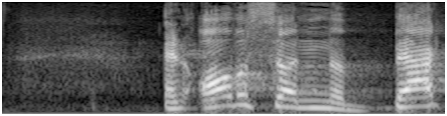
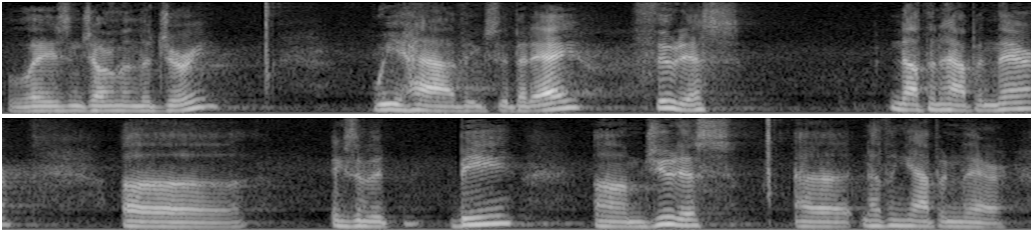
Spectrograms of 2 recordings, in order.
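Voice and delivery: low, soft, fast offhand lawyer voice; mock lawyer address; 7 semitones lower, 9 dB quieter than usual. Gamaliel addressing the Sanhedrin, low quick mock-lawyer summary. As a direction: brush the case aside like a smooth lawyer. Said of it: "He's like".

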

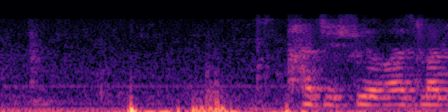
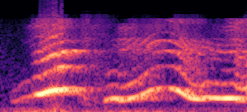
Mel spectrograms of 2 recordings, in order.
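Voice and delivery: laughing shout; 8 semitones higher, 10 dB louder, much slower than usual. Real, not acted. Mouth-full shouted quarrel.

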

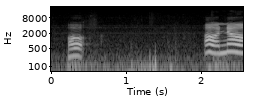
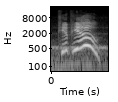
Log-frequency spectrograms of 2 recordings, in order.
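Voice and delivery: pew pew gun sounds; 6 semitones higher, 5 dB louder than usual. Pretend. Gun noise imitation.

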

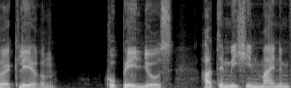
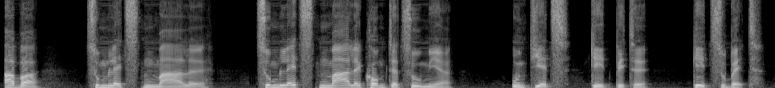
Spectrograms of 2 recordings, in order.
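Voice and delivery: resolved father; 6 semitones higher than usual. A narrator's reading. Father resolves, sends children away.

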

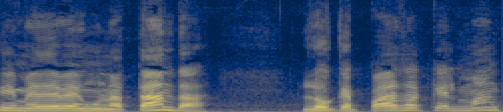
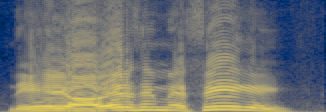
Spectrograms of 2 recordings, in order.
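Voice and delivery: loud, higher, overly cheerful cover-up; loud bluffing greeting; 6 semitones higher, 15 dB louder than usual. Acted. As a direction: shout cheerfully as if it were all a joke. Caught debtor bluffing loudly.

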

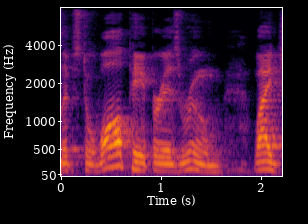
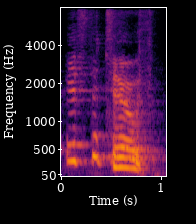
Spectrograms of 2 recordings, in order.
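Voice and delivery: put-on whiny little boy; high boy voice; 5 semitones higher, 4 dB louder than usual. Stuart voice.

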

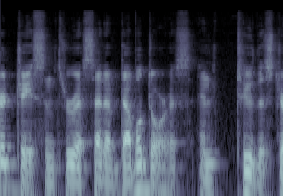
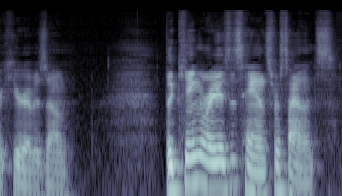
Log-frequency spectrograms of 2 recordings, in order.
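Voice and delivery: plain reading voice

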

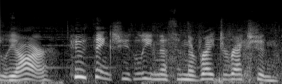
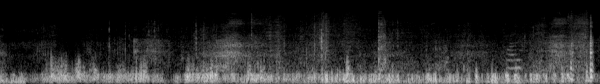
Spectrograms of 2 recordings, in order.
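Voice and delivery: breathless laughter; 6 semitones higher, 4 dB quieter than usual. Real, not acted. Laughs at the horses' crossing.

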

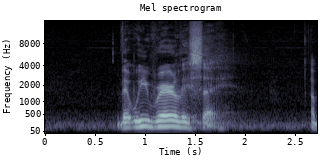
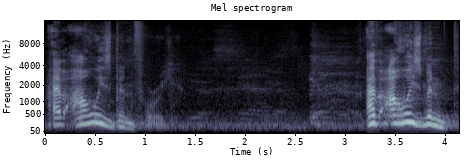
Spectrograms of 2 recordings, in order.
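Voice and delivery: gentle voice of God; 8 dB quieter than usual. Retold or imitated. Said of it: "He's like".

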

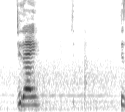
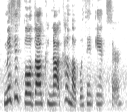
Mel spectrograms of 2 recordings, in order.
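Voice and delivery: ordinary delivery, nothing marked

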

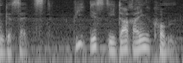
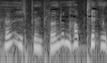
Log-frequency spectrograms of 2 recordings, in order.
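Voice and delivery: mock bimbo quote; 7 semitones higher than usual. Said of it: "dieser typische ... Charakter".

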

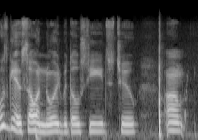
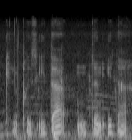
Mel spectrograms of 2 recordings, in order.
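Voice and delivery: whispering; 3 semitones lower, 12 dB quieter, faster than usual. Real, not acted. Whispering to game characters.

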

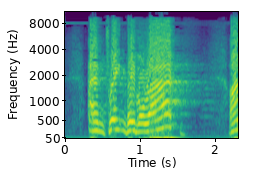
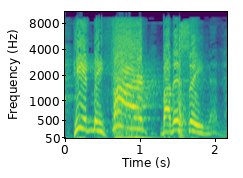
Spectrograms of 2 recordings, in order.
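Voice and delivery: normal talking voice

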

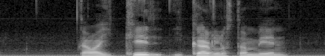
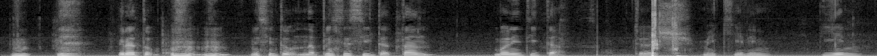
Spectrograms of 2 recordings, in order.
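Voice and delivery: cutesy princess voice; 10 semitones higher than usual. Pretend. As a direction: coo like a pampered princess. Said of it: "ya voy a parar de frescura".

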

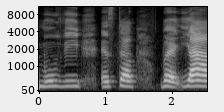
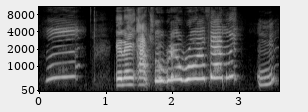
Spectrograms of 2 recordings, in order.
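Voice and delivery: sassy retort; 14 semitones higher than usual. Pretend.

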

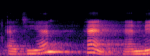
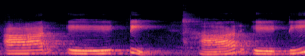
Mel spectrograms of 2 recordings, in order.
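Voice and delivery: slow spelling; 2 semitones lower, much slower than usual. Shown as a demonstration. Teacher spells word slowly.

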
